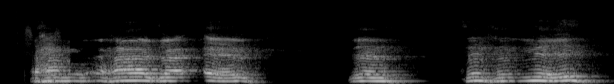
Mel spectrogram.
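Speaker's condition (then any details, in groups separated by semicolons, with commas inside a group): Dystonia; affects hands and speech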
